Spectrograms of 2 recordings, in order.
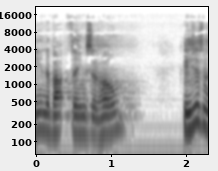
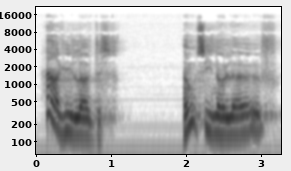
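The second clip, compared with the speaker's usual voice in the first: a lightly voiced sulky punk kid; hint of a whiny teen asking back; mild punk attitude. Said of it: "imagine every one of these questions in that kind of a punk voice".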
